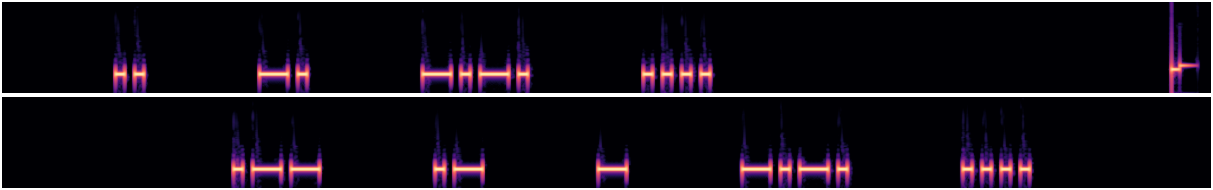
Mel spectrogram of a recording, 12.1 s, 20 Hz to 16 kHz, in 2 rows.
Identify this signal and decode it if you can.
Morse code, heard as a keyed tone, about 25 wpm, spaced as for 12 wpm, 700 Hz. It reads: INCH WATCH
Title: 4x Character Spacing - Top 500 Words - 25wpm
